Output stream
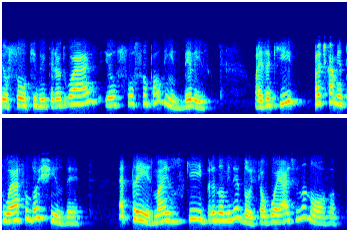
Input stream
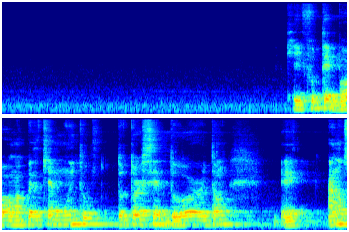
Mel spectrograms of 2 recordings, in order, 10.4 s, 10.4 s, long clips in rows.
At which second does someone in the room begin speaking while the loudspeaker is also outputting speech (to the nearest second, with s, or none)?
4 s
